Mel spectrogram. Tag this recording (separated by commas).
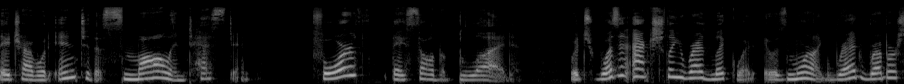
Speech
